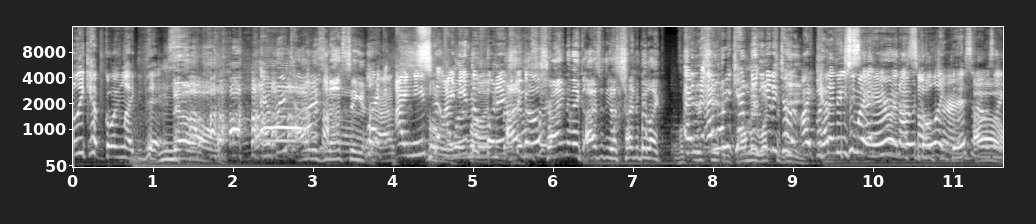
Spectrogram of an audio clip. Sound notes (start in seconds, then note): 1.2 everyone laughing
